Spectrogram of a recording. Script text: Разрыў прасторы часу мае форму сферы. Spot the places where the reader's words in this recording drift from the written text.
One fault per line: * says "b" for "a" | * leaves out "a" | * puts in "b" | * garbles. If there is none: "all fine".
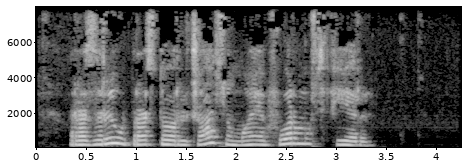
all fine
